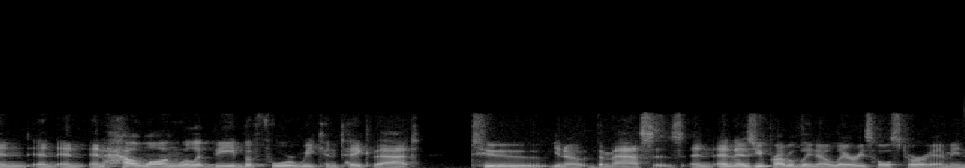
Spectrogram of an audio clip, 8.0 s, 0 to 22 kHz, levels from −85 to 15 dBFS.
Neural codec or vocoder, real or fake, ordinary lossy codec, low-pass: none; real; MP3, 64 kbps; 7.2 kHz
